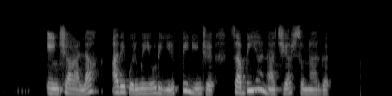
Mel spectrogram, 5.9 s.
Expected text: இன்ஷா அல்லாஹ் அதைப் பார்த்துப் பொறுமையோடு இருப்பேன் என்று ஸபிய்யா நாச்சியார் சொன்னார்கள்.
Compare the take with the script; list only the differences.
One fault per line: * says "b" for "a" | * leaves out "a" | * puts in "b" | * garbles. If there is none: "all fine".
* leaves out "பார்த்துப்"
